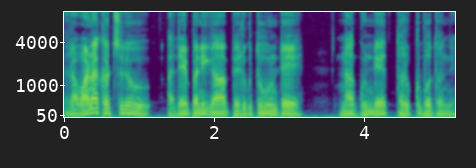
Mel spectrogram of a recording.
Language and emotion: Telugu, sad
